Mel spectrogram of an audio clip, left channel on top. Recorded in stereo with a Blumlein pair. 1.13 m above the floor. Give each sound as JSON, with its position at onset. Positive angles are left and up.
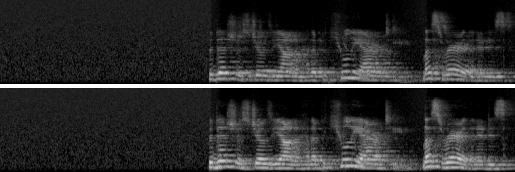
{"t": 2.1, "sound": "a woman speaking", "azimuth_deg": -55, "distance_m": 3.0}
